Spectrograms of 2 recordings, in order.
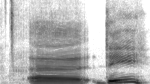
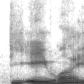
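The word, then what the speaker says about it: Dey: movie, and we have Day Young, D-A-Y, D Young, D I guess it's pronounced, not Day, D Young, Kate Rambeau, smart but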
